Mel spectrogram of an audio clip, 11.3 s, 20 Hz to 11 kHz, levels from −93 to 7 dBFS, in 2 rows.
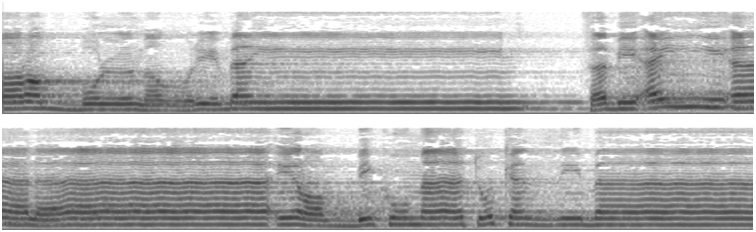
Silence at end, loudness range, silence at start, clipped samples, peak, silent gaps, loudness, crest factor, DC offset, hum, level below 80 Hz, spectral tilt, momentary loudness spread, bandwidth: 0 s; 3 LU; 0 s; under 0.1%; -6 dBFS; none; -23 LUFS; 16 dB; 2%; none; -60 dBFS; -6.5 dB/octave; 5 LU; 8.4 kHz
